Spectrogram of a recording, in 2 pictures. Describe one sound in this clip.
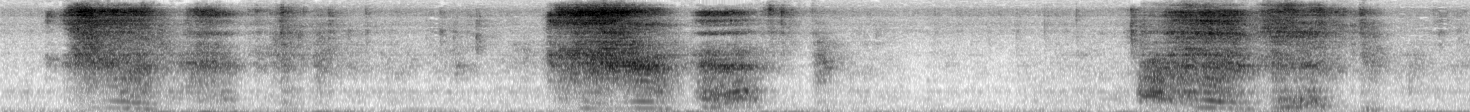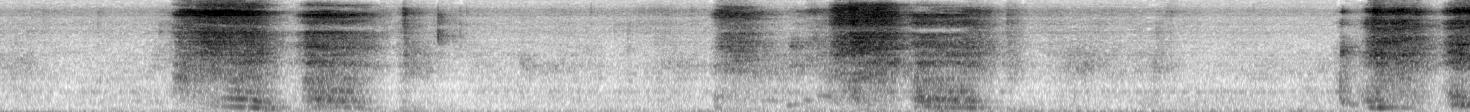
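A man gasps for breath, close by.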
